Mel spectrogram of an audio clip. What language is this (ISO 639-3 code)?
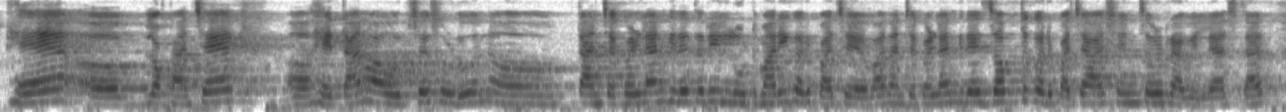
kok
